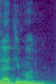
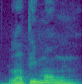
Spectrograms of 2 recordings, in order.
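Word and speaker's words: La Timone: Sí, así se pronuncia. Sí, Latimón. Latimón.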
